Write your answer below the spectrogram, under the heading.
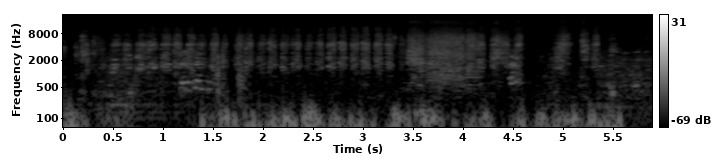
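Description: Near silence, with faint scattered clicks and light scratching.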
